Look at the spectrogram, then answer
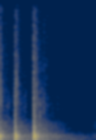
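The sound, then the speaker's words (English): Three sharp knocks on a wooden door in quick succession, fairly loud, followed by a short fading resonance and then silence. “You may have had someone knock on your door.”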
